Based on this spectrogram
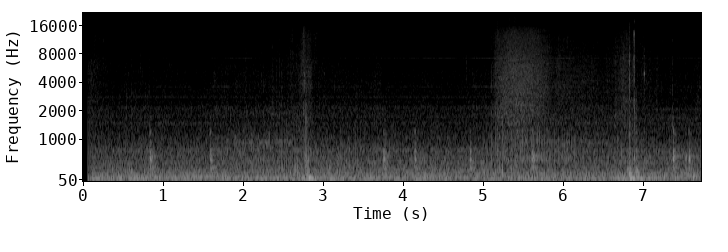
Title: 2017 Kia niro brake clicking noise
